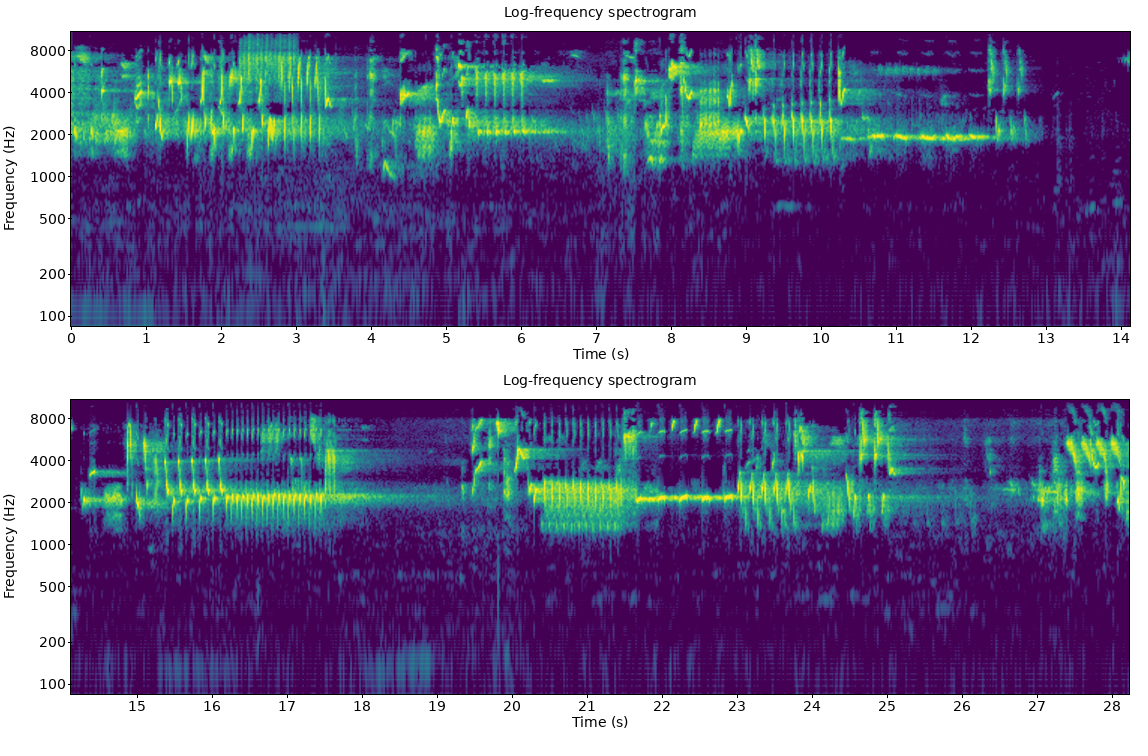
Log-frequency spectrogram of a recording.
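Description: A bird singing long phrases of rapid trills and chirps, with a few brief pauses, the longest about halfway through.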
